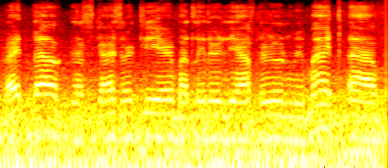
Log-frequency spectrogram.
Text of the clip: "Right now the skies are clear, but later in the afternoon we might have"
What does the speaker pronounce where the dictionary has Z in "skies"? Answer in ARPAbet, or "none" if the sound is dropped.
S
